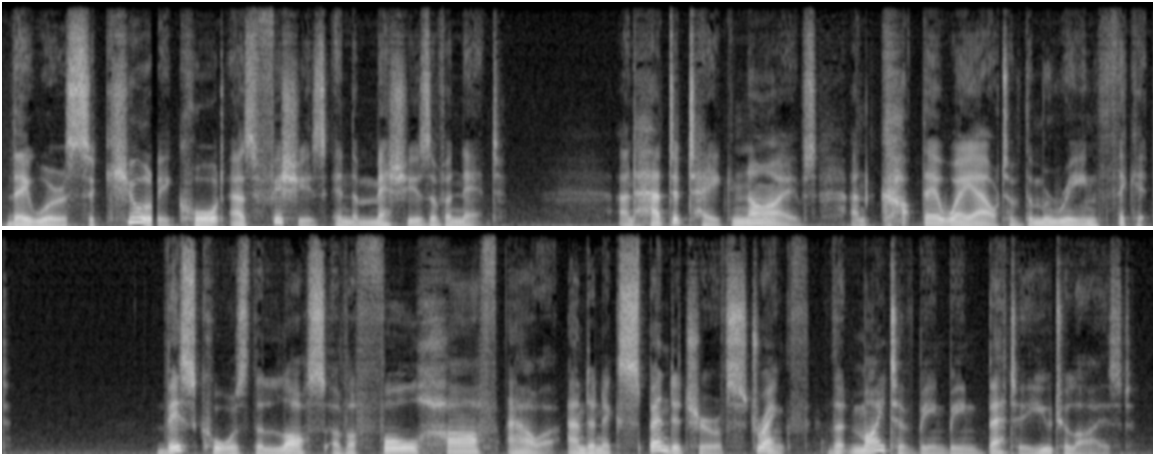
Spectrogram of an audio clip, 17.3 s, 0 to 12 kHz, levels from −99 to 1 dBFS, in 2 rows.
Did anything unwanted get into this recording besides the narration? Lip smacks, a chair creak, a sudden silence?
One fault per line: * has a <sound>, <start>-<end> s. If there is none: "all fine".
* has a dropout, 1.1-1.2 s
